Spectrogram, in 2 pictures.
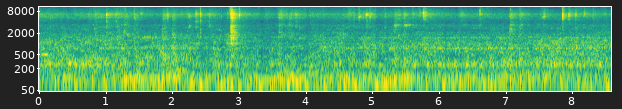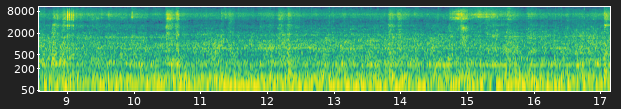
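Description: Kanto Railway KiHa 310 series diesel railcar running along the track, heard from inside the cab: a steady low rumble of engine and wheels on rail, with a few sharp clicks along the way.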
